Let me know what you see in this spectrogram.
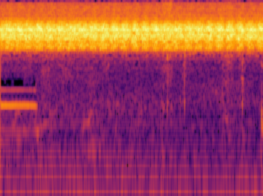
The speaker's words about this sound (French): Je déteste cette putain de bestiole de merde. Quoi? Moustique.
